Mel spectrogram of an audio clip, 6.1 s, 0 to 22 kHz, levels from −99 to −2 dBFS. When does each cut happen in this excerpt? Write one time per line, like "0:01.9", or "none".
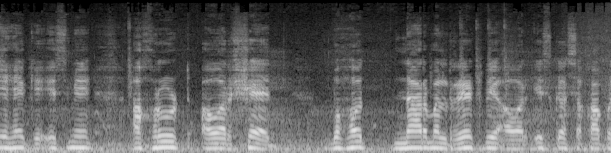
none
